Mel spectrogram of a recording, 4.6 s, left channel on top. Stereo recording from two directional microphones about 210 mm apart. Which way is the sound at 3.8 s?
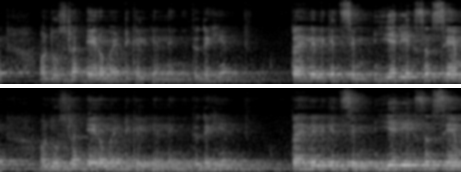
50° left (ahead or behind).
